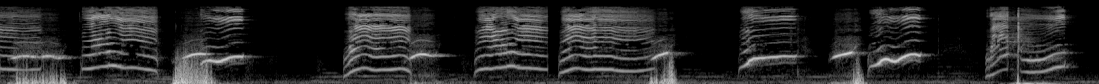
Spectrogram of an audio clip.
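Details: Indoor pet Indian Ringneck Parrot calling busily, harsh rasping squawks interleaved with short rising whistles in quick irregular succession, almost continuous throughout with a low hum beneath.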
